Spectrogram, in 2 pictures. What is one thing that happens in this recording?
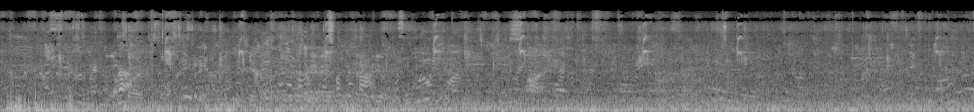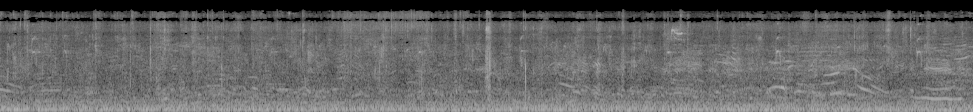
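Many people chatter at a distance outdoors.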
